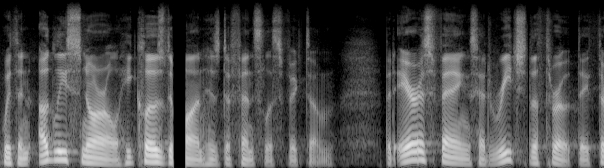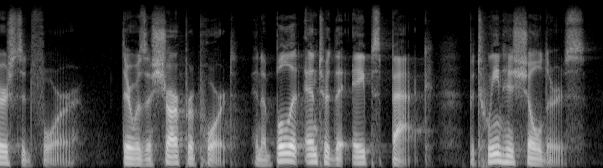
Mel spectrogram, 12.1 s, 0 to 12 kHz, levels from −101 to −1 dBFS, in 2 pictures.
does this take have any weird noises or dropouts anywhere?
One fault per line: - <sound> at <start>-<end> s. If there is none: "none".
- dropout at 1.7-1.9 s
